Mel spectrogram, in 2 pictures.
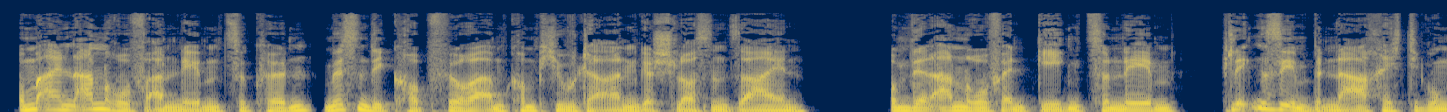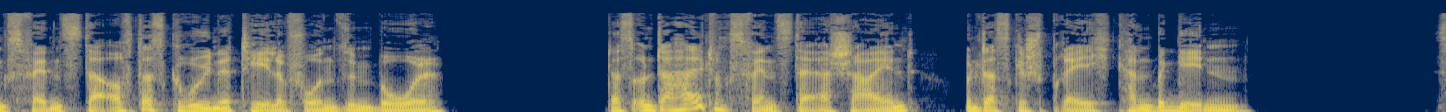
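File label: German, male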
